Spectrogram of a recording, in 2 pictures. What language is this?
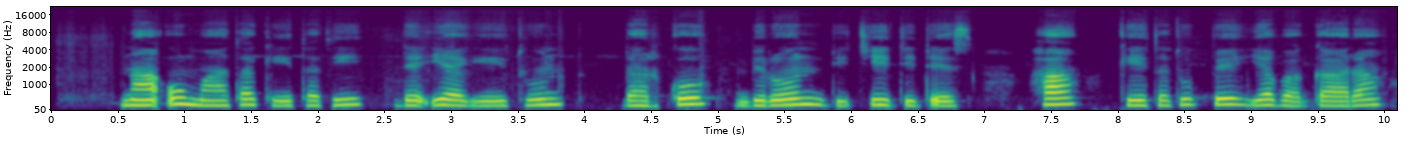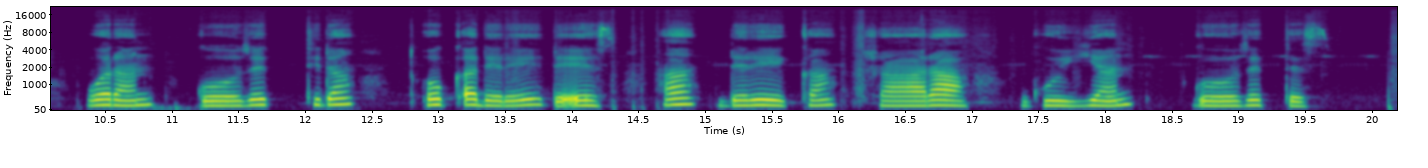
Wolaytta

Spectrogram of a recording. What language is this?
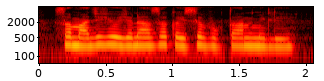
Bhojpuri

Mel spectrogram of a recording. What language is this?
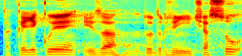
Czech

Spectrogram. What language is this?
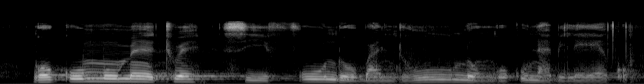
South Ndebele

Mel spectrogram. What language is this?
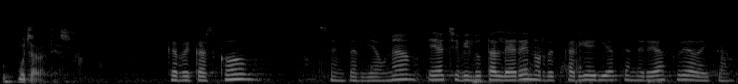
Basque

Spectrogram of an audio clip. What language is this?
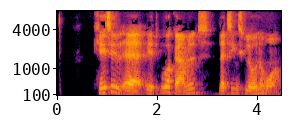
Danish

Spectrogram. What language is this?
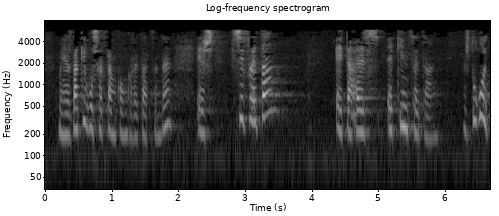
Basque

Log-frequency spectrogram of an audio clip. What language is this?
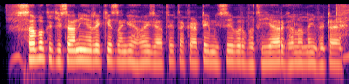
Chhattisgarhi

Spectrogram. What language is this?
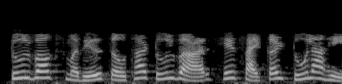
Marathi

